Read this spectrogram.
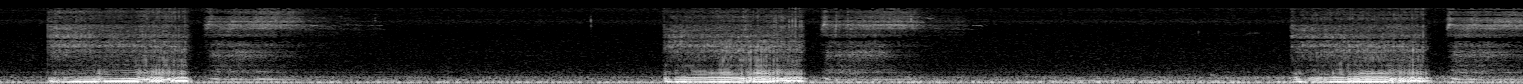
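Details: Pit bull dog, possibly dreaming, snoring while asleep: loud, low, rattling snores on each in-breath, about three in fifteen seconds, with quiet breathing out between; snoring.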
